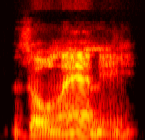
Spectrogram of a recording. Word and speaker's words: Zolani: enunciation of your name let me see how to enunciate that zola knee zola knee zolani maybe uh is a better way to pronounce it yes yes you are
